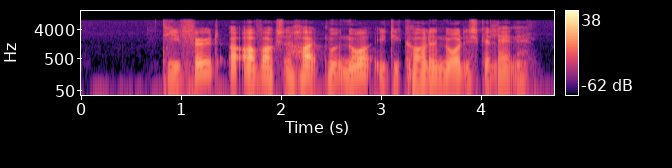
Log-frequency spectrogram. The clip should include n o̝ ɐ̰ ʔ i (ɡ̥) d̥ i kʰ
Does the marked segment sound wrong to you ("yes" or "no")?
yes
